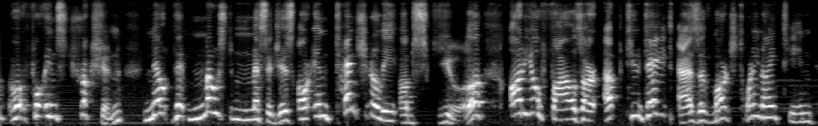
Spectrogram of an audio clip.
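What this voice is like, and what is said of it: Attempted English accent, not held. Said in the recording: “I wish I could do an English accent ... I can't hold on to”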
